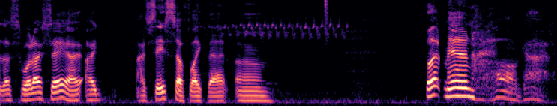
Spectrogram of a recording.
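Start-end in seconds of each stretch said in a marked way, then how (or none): 5.7-7.3 awed sigh. Real, not acted. Sighing at the view.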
